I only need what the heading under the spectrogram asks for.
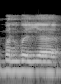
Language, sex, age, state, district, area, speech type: Maithili, male, 45-60, Bihar, Saharsa, rural, spontaneous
